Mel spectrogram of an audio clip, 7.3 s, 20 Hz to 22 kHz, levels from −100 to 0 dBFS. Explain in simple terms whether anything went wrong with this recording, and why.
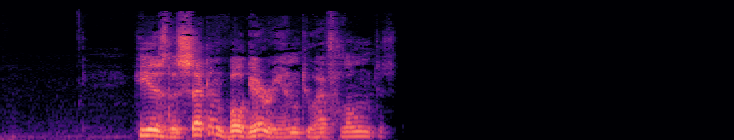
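Nothing went wrong; the speech just fades gently.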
